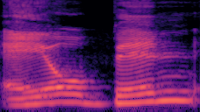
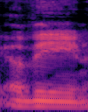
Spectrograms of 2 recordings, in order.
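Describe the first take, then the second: First: The name is said with a b sound. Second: The name is said with a v sound. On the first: The speaker calls it wrong. "how the hell do you pronounce that?" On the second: The speaker calls it right. "they're like Aveen"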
